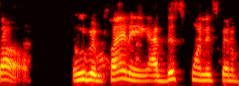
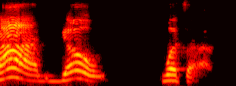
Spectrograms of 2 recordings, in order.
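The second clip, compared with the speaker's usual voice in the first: slow, gangster-style street thug voice. Retelling a prayer from a frustrated time: imitating a gangster way of talking. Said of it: "talking to God in a gangster way".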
